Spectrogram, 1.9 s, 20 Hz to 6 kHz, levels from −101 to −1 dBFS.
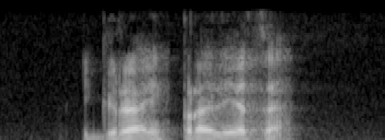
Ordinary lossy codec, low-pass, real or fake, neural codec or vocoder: AAC, 24 kbps; 5.4 kHz; real; none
